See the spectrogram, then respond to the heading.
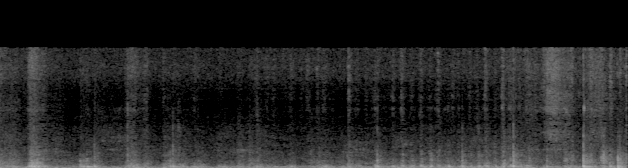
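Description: Long nails scratch and rub across the top and edge of a small, closed black leather zippered pouch held flat on fingertips. The result is a soft, steady scratching with brief tapping clicks and a faint low hum beneath it.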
